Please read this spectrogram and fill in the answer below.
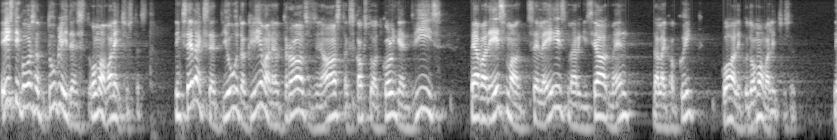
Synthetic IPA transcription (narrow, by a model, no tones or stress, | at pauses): e̞ːsʲt̪iko̞ːsnɑb̚t̪ublid̪e̞st̪o̞mɑvɑlʲit̪sust̪e̞st̪ | niŋkse̞lːe̞kse̞t̪ːjɤwd̪̥ɑkliːmɑne̞ut̪rɑːlsusineɑːst̪ɑkskɑkst̪uɦɑt̪̚ko̞lmɡe̞nd̪̥viːs | pe̞ɑvɑd̪e̞smɑlt̪se̞lːe̞e̞ːsmæɾɡise̞ɑd̪̥mɑe̞n | d̪̥ɑle̞ɡ̥ɑkɤjkˑː | o̞ɦɑlikud̪o̞mɑvɑlʲit̪suse̞d̪̥ | ni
